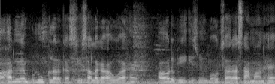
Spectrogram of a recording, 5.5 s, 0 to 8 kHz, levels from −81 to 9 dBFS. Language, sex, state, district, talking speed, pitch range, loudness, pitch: Hindi, male, Jharkhand, Deoghar, 175 wpm, 110-125 Hz, -19 LUFS, 120 Hz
